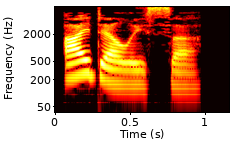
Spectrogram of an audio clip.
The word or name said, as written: idelisa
